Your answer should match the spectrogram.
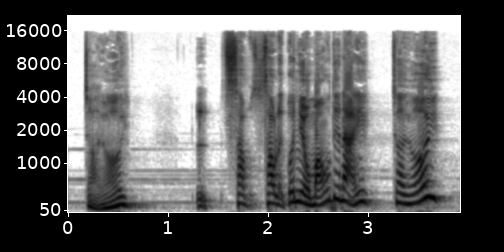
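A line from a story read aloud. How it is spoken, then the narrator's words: Panicked scream. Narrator (Vietnamese): Thằng Sáu hốt hoảng rú lên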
